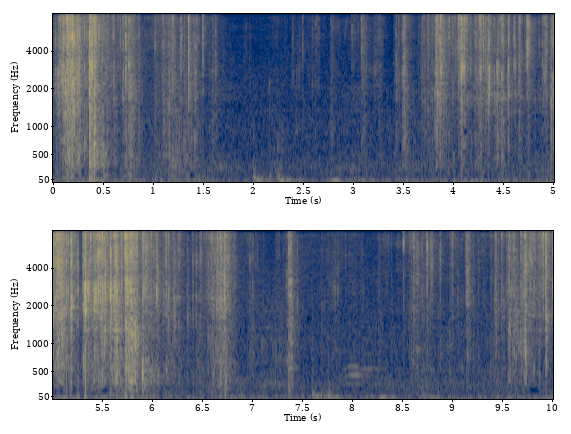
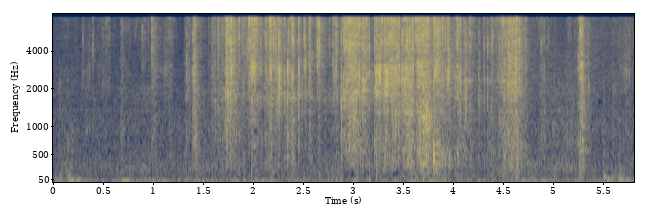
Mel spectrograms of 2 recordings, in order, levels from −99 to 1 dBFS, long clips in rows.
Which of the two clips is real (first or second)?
first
